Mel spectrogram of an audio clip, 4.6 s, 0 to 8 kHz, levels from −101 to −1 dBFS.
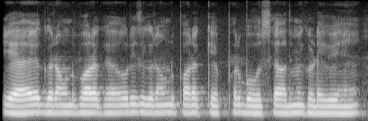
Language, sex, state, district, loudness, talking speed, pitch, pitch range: Hindi, male, Uttar Pradesh, Saharanpur, -16 LUFS, 220 wpm, 140 Hz, 135-140 Hz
